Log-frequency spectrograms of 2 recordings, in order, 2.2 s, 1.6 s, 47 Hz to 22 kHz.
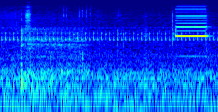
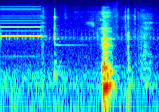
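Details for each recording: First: Two clean high-pitched continuity-tester beeps over quiet background: switch contacts checking fine while repairing an MFJ-994BRT 600 W automatic antenna tuner that fails with its bias tee connected (high SWR). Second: MFJ-994BRT 600 W PEP automatic antenna tuner that works alone but fails with its bias-T connected: a steady continuity tone stops, then probe clicks follow. Weird ground connection found at the antenna socket, which should be isolated; a wire seems to touch the copper.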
